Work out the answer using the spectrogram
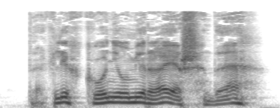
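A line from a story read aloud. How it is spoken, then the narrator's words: Hissed. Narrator (Russian): прошипел я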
